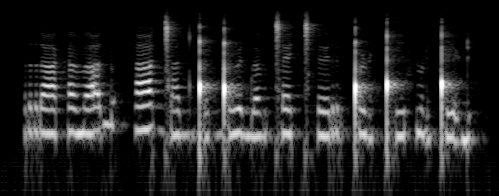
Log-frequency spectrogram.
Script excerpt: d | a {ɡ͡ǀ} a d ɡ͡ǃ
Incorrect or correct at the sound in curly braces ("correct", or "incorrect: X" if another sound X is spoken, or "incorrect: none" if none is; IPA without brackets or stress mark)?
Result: correct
